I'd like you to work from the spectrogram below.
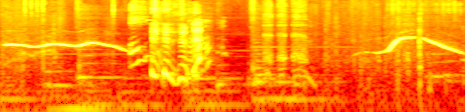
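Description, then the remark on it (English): A high, steady whistle, made by blowing into a small jewel, wavers gently for over a second, gives way to squeaky, chattering vocal sounds, then returns as a short rising-and-falling whistle tone near the end. “I'm going to blow into it and make it whistle.”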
